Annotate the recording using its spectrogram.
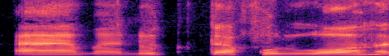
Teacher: اور یا مدہ کرنا ہے، آمنوا اتقوا اللہ، آمنوا اتقوا اللہ اس میں جلالہ موٹا ہوگا، قاف کو موٹا پڑھنا ہے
